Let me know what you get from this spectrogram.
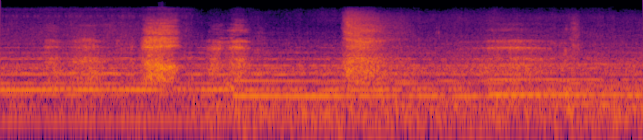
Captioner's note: Walter gasping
